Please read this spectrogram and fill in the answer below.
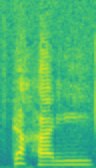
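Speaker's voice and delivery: high, sing-song little greeting; mock greeting. Girl greeting Harry in the story, high put-on voice.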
